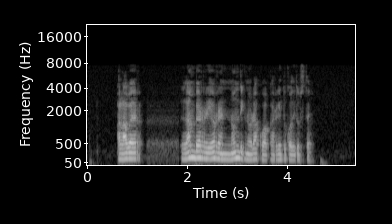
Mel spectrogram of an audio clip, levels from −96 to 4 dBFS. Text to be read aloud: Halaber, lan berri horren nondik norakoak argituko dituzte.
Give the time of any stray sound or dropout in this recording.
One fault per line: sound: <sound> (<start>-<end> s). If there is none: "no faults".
no faults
